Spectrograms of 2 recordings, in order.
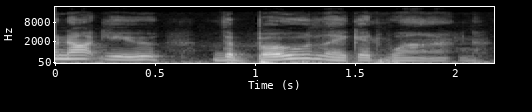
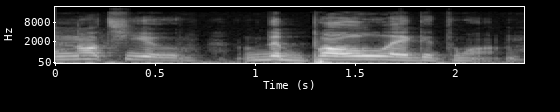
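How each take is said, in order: First: It is said in the speaker's ordinary accent. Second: It is said in a put-on Russian accent.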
